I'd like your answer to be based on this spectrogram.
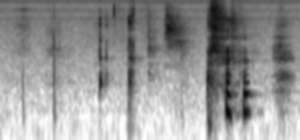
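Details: A person with a finger in the mouth has hiccups: several short, sharp gulping sounds with brief voiced catches in a quiet room, and a burp follows.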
